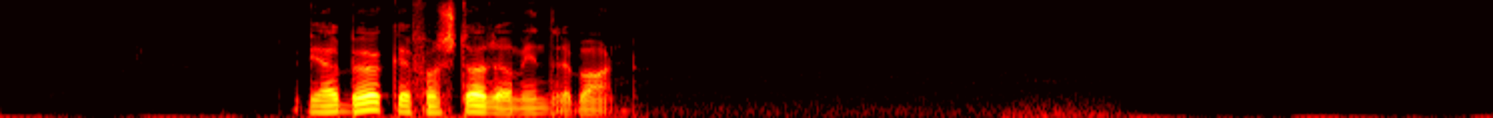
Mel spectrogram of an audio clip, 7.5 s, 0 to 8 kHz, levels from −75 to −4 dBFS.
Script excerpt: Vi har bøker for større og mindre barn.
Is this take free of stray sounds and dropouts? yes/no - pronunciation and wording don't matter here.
yes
